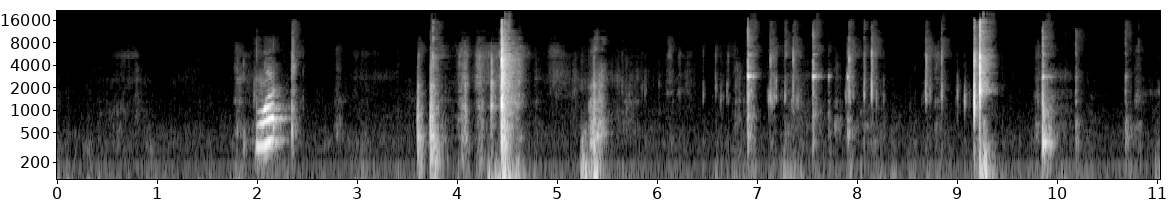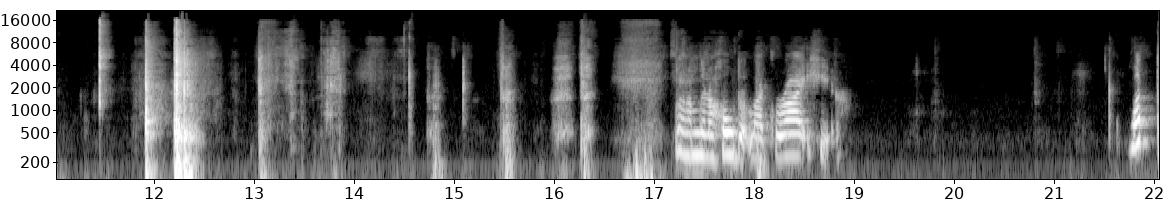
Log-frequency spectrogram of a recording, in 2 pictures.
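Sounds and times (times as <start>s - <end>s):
clicks and knocks of objects handled: 5.3s - 12.4s.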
